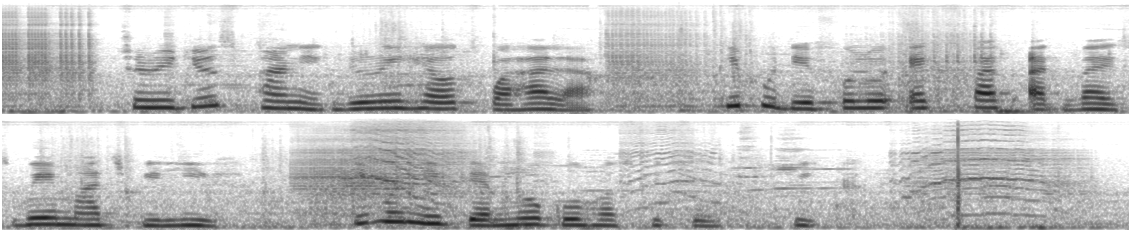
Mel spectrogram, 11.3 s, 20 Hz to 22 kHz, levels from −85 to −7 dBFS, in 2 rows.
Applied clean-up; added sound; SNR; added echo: none; Boat, Water vehicle; 13 dB; none.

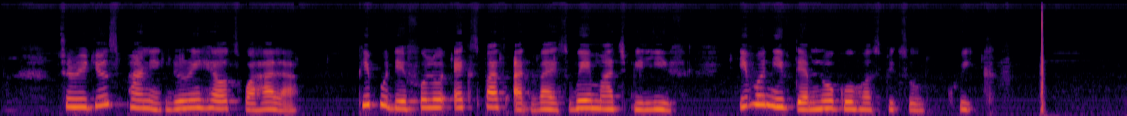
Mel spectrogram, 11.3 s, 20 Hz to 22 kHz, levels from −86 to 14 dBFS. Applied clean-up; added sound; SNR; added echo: none; none; none; none.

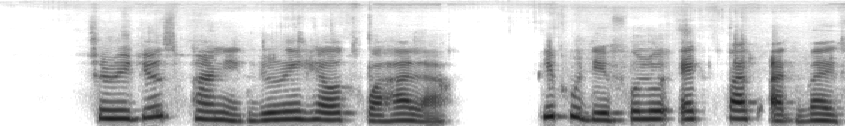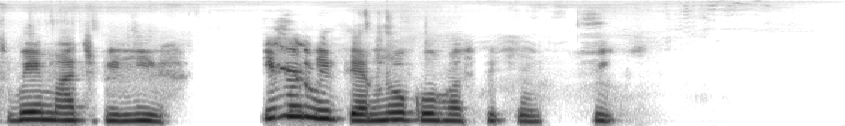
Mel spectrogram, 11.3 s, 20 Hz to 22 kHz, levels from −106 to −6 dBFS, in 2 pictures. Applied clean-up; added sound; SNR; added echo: neural mask model Resemble Enhance denoiser.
